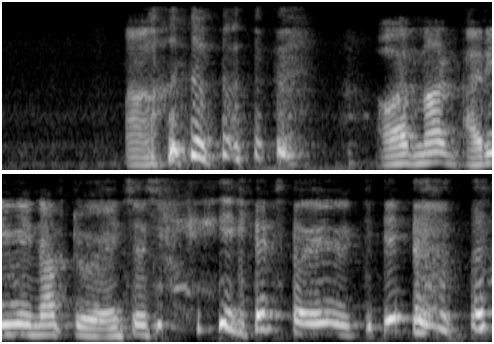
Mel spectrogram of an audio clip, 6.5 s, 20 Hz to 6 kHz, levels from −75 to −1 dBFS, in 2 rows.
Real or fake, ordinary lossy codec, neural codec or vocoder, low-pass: fake; none; autoencoder, 48 kHz, 32 numbers a frame, DAC-VAE, trained on Japanese speech; 5.4 kHz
